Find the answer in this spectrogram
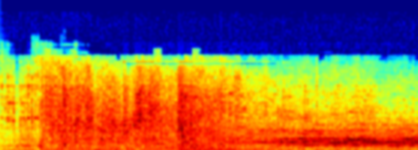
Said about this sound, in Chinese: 沙旦这次不小心用闪电爆了辆公交车的胎，公交车即将出下高架桥，终于轮到咱们的超级英雄沙旦大显身手了。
